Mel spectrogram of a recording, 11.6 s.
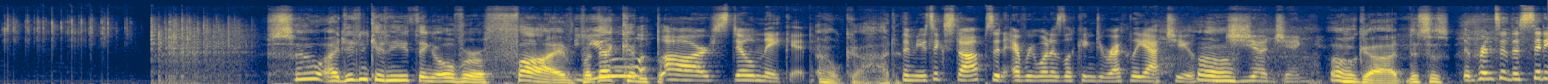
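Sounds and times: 
dice being rolled: 0.0s - 2.0s
speech: 2.2s - 11.6s.

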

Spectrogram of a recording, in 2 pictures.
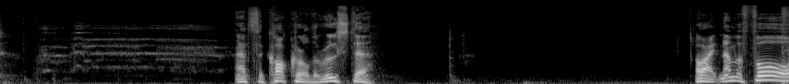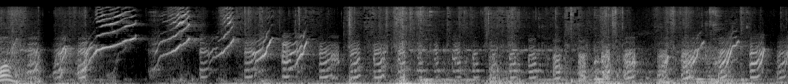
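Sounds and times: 
speech: 2.4s - 3.8s, 7.0s - 8.4s
guinea pig squeaking: 8.0s - 15.7s.

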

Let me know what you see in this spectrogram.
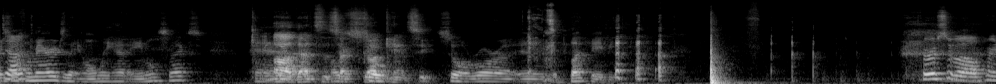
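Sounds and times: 
speech: 0.0s - 6.7s, 9.2s - 9.9s
laughter: 5.2s - 6.9s, 7.6s - 8.7s
objects slammed on a table: 7.1s - 7.6s.

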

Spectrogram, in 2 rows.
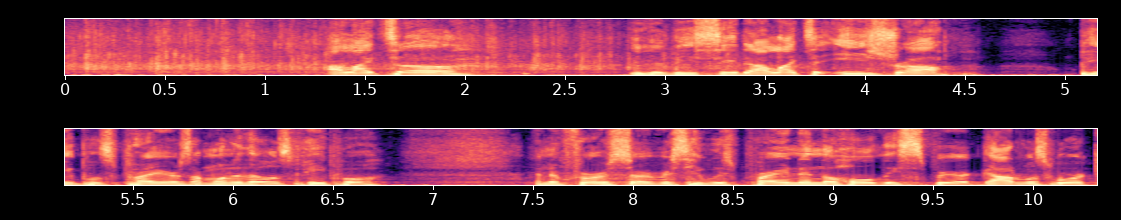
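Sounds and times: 
church audience clapping: 0.0s - 4.1s
speech: 1.3s - 2.2s, 2.8s - 4.5s, 5.1s - 10.3s.

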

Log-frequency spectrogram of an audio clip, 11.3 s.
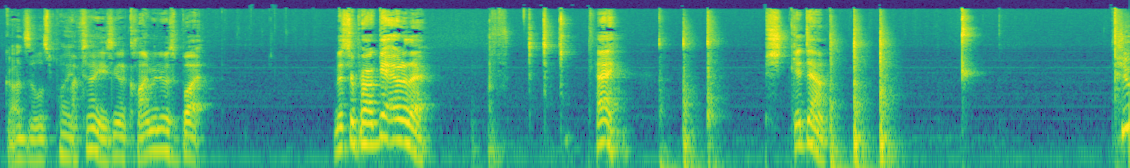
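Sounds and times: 
speech: 0.1s - 2.2s, 3.4s - 5.0s, 6.0s - 6.3s, 7.7s - 8.4s
fingertips smacking against a wall corner: 6.6s - 7.3s, 8.3s - 9.1s.

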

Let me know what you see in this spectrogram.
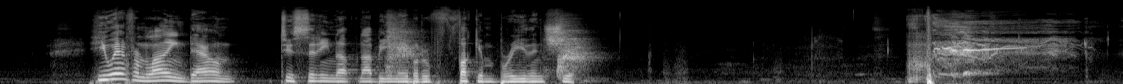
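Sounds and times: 
speech: 0.9s - 5.9s
small sneeze: 5.6s - 6.1s
laughter: 9.2s - 11.1s.

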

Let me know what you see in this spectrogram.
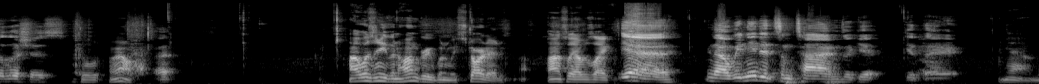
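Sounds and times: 
speech: 0.2s - 1.8s, 3.5s - 10.3s
person chewing a sandwich: 1.7s - 3.5s.

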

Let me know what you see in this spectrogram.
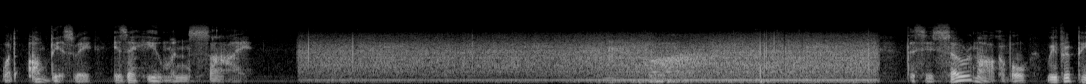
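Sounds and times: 
speech: 0.0s - 2.6s, 9.1s - 10.8s
electric heater fans humming warming the building: 0.5s - 9.8s.

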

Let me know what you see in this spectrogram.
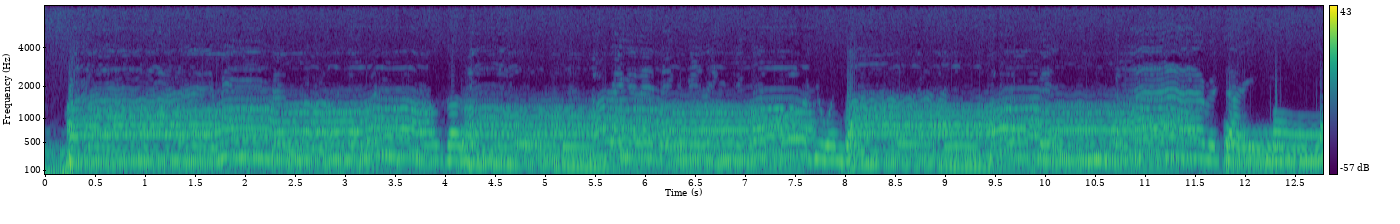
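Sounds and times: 
recorded vocal group singing harmonies: 0.2s - 12.7s.

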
